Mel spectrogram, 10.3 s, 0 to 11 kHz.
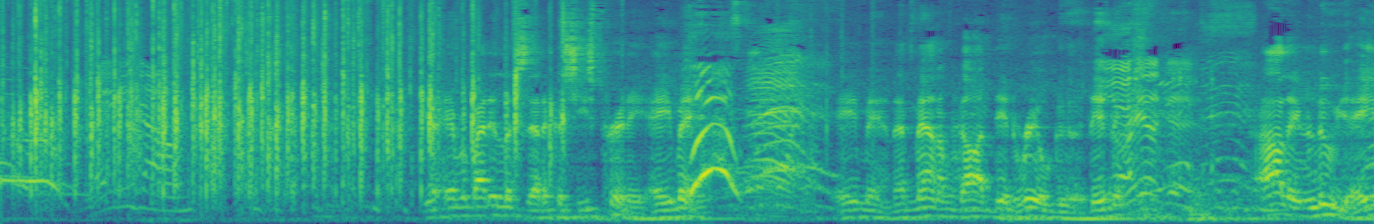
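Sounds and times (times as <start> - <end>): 
voices whooping and calling out: 0.0 - 0.6, 5.1 - 6.3
crowd clapping hands: 0.0 - 4.8
speech: 3.2 - 10.3.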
